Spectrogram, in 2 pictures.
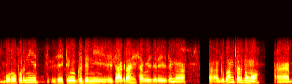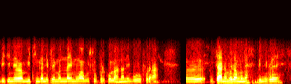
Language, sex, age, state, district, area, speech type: Bodo, male, 30-45, Assam, Chirang, urban, conversation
